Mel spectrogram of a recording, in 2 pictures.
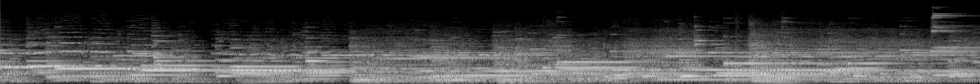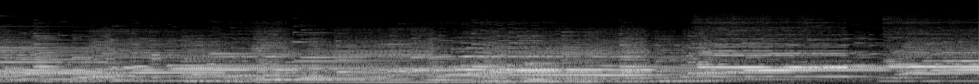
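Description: Contemporary chamber music played live by bass flute, baritone saxophone, percussion and piano: many overlapping held notes with mallet-struck notes, and a sharp, bright strike about halfway through.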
